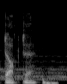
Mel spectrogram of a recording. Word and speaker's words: doctor: last syllable Mesa doctor doctor ends in R so we stress the last syllable doctor accent mark required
